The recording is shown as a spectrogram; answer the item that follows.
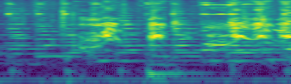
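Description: A cartoon beagle puppy giving several short yipping barks over light background music.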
